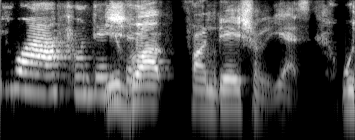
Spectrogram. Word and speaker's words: Ivoire: How do you pronounce the name? Ivoire Foundation.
